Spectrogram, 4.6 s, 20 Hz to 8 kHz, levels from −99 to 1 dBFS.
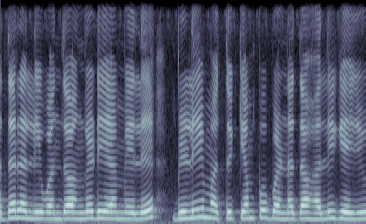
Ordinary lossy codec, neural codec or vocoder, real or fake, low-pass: none; none; real; none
